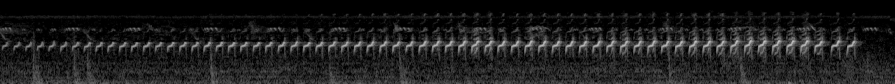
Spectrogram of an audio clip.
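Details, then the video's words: A quail gives a fast, even series of high, sharp chipping notes, nearly four per second, growing louder for about eight seconds before stopping. "Quail Bird"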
